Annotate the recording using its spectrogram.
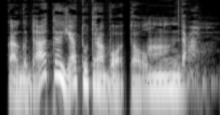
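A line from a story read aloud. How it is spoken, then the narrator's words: Ghost, thoughtful drawl. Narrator (Russian): задумчиво протянул призрак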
